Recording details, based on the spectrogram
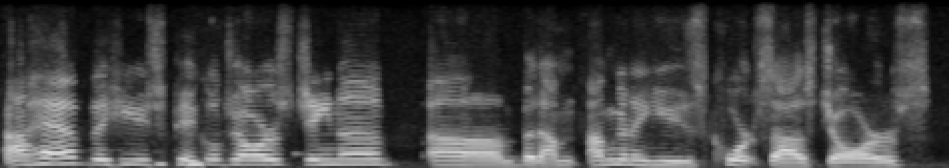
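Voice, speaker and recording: A woman's voice: medium pitch, fairly even intonation, slow, no echo, muffled recording. A middle-aged woman hosting a casual livestream, chatting and answering viewer comments. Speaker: livestream host and homesteading vlogger.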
